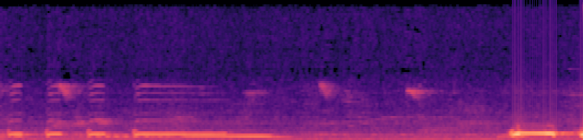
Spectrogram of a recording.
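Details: Zebra dove, Bangkok perkutut type, singing: three short staccato notes, then a drawn-out level coo that drops at the end, quiet gap, and a loud rising note starting the next phrase.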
